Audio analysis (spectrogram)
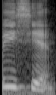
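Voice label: "wēixiǎn", Chinese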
